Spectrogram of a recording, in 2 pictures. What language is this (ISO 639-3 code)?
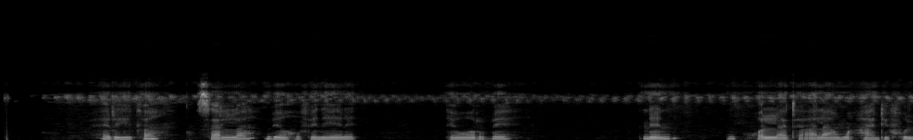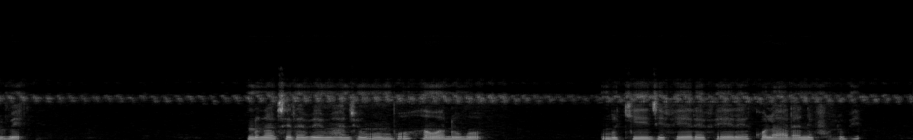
ful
